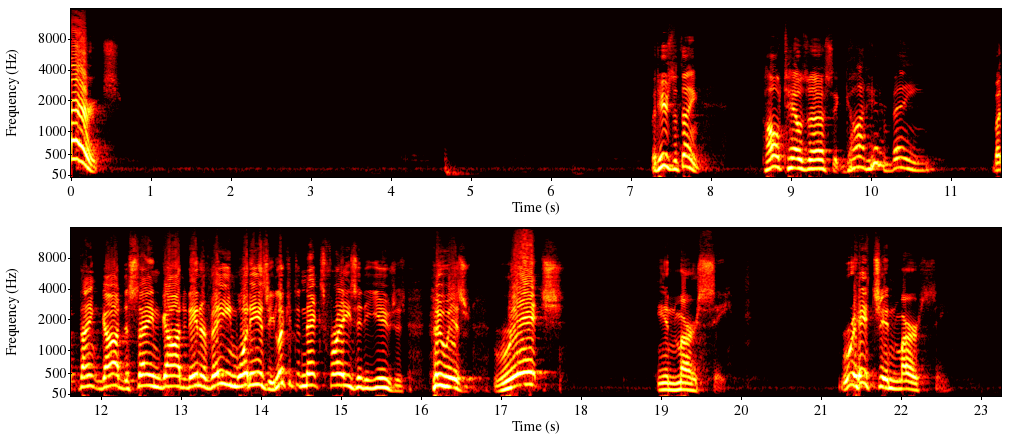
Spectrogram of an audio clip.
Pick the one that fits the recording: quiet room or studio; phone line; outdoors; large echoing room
large echoing room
